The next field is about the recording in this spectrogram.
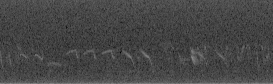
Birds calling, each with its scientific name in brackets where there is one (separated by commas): Eurasian Skylark (Alauda arvensis)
